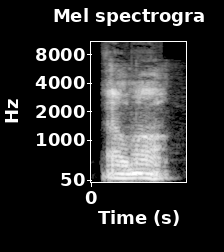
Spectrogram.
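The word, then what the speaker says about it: עַלְמָה: So in Hebrews, I believe it's Ilama. Salaka if I'm pronouncing it wrong. But let's get the pronunciation. Strong's H 5959. Alma. Alma.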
